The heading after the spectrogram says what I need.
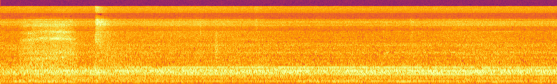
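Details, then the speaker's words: Replacement fan fitted to homemade gas-cylinder stove, microphone placed near it: quiet, even airflow hum at steady mid pitch, no rattle or rub; blows air well but quieter than the previous fan. "то есть отлично подает воздух но потише чем чем тот"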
